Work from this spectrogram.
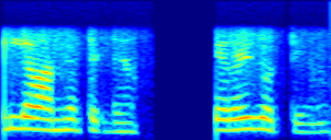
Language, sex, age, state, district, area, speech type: Malayalam, female, 18-30, Kerala, Palakkad, urban, conversation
